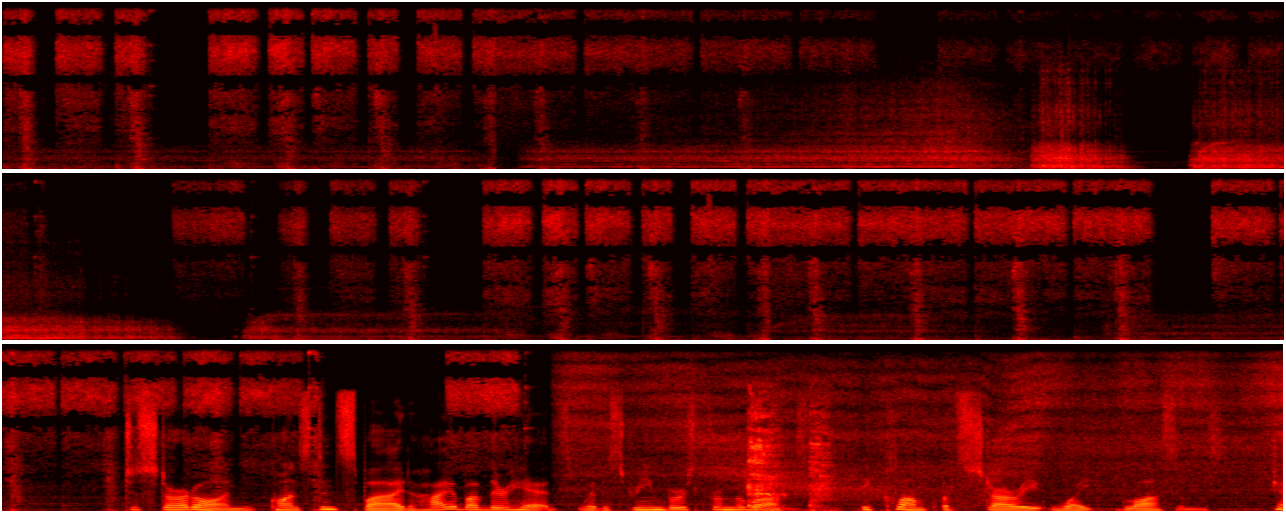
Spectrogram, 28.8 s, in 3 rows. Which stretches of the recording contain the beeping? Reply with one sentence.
The beeping can't be heard in this clip.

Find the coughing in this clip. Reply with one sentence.
The coughing can be heard from 23.8 to 25.7 s.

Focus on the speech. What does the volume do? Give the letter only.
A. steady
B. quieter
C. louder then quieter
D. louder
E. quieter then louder
A.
